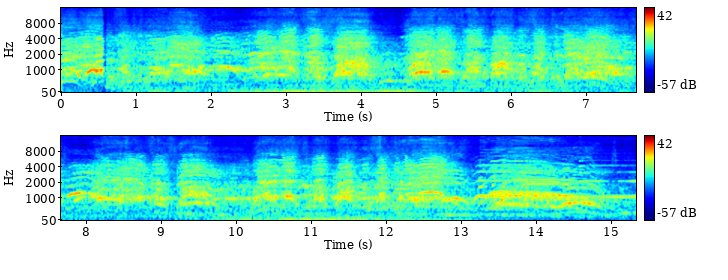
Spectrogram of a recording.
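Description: A large group of teenage band members shouting and cheering together, loud and continuous, with many voices overlapping and rising to a peak near the end.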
